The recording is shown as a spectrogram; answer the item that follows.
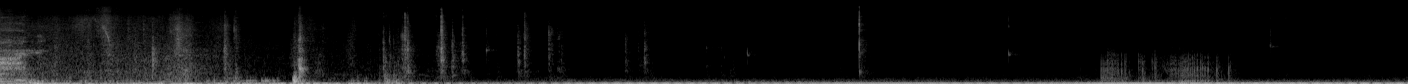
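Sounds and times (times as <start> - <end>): steady low hum: 0.0 - 14.0
door handling clicks: 3.8 - 5.4.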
